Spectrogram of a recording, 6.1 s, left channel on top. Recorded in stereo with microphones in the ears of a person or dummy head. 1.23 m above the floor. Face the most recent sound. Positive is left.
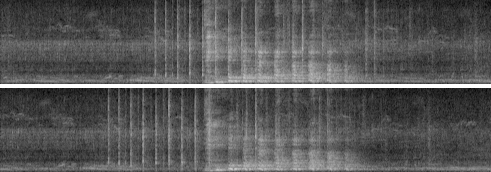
turn(degrees=35)  # may be behind; listen again after turning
